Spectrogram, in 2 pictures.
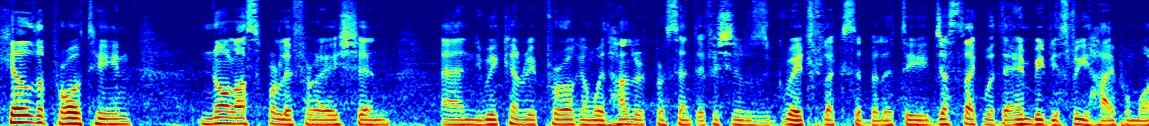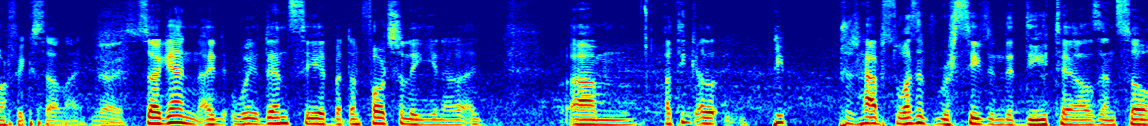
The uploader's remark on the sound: Live Interviews from the ISSCR Conference in Sweden 2015. Our broadcast live from the ISSCR 2015 International Conference from Stockholm, Sweden. On the show, we randomly pull attendees aside.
